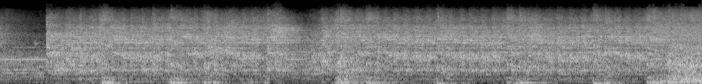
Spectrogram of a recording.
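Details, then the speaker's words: Freshly rebuilt Holden 308 V8 with roller cam and old carburettor, on a part chassis, first start attempt: loud steady cranking with regular starter beat that never catches; no fuel reaching the engine. "on the gauge. On the gauge. No fuel, no fuel."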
